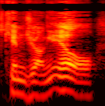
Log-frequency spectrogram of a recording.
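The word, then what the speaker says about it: Kim Jong-il: was obvious that this Kim Jong ill uh Accent on the ill used this as a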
